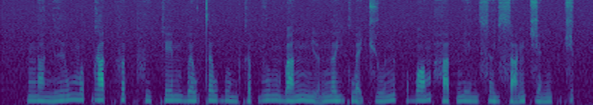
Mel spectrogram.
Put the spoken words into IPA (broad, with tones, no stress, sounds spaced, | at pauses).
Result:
ŋ a̤˨˩ ŋ ɣ ɨ˨˦ w m o˦˥ p̚ ɣ a˦˥ t̚ f ə˦˥ p̚ f ɨ̤˨˩ k e˧ m ɓ ə˨˦ w t̪ ə˧ w ɓ o̤˨˩ m k ə˨˩ p̚ v u˧ ŋ ɓ a˨˦ n ɲ ɨ̰˧˨ ə̯ ŋ ə˧ j k w ɛ̰˧˨ t͡ɕ u˨˦ n | ɓ ɔ˨˦ m h a˨˩ t̚ n e̤˨˩ n s ə̤˨˩ j s a̰˧˥ ŋ t͡ɕ ɛ̤˨˩ ŋ u˨˩ k̚ t͡ɕ ə˦˥ t̚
